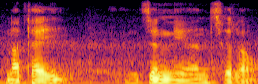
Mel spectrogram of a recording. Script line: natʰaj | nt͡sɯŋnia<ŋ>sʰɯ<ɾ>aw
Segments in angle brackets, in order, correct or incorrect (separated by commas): incorrect, incorrect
